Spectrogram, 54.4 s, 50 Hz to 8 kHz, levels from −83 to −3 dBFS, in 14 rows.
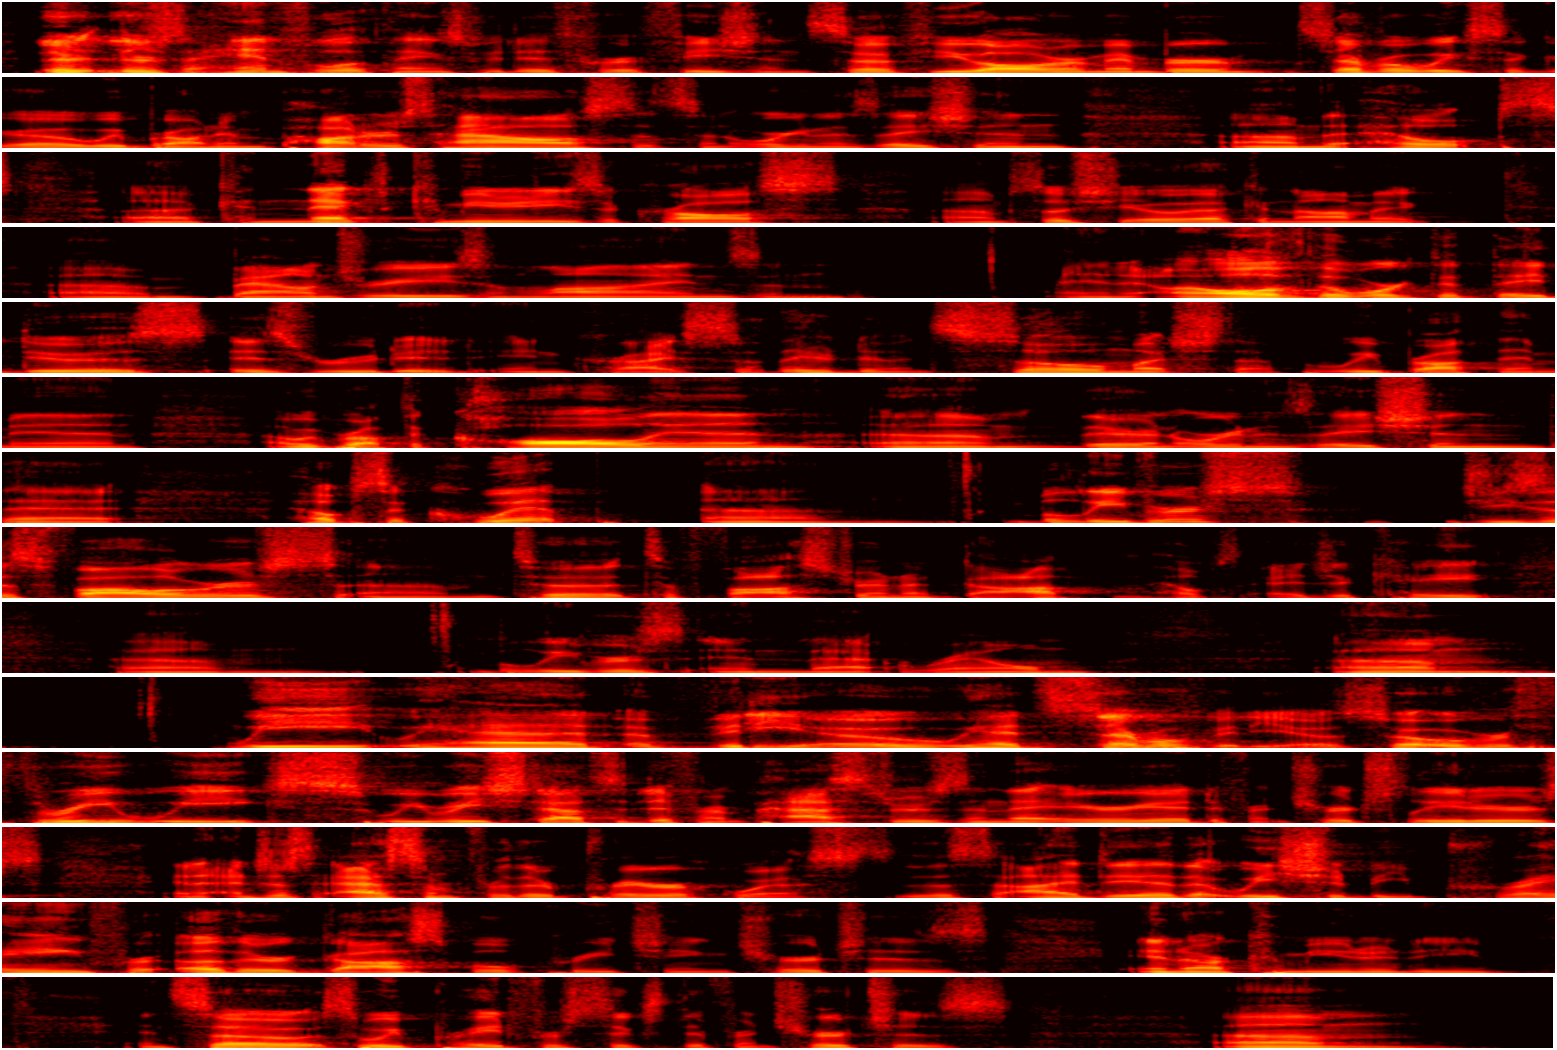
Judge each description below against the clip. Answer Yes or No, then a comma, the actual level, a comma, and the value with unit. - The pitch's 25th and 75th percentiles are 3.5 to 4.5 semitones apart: No, average, 2.9 semitones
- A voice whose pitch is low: Yes, low, 120 Hz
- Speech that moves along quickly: No, average, 170 wpm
